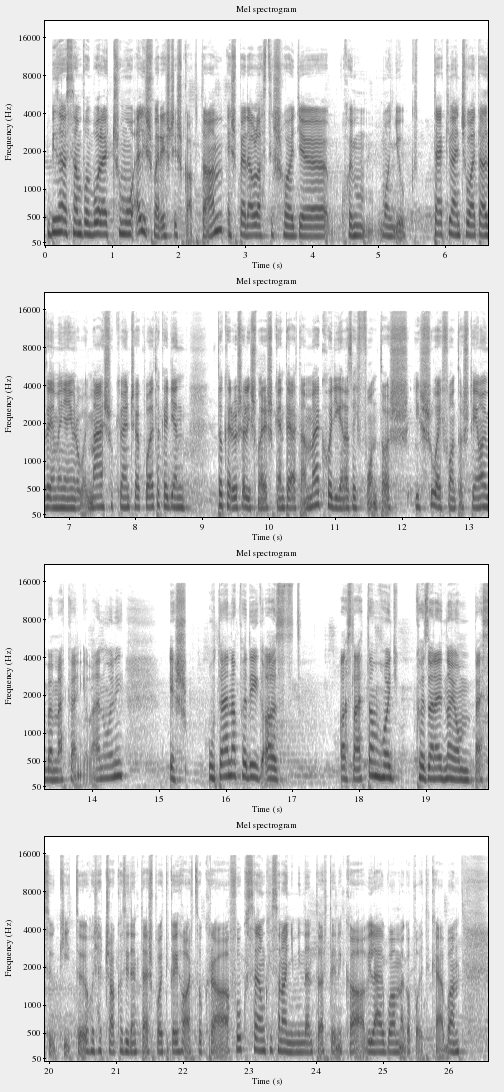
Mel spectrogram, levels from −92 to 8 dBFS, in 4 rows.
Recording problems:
background chatter; faint; throughout; 4 voices, 25 dB below the speech

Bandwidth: 15.5 kHz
